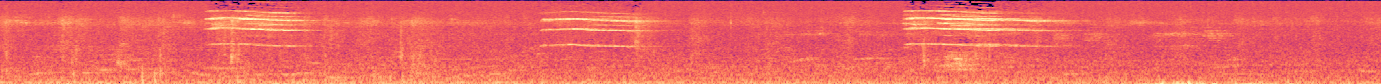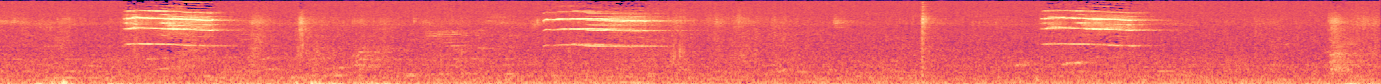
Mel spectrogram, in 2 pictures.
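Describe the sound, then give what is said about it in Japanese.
An owl calls roughly six times at intervals of a few seconds, each cry high and raspy, over a quiet night background with faint low rumble; about three owls have been spotted nearby, one perched on a TV antenna on a neighbouring house's roof. “これはですね、フクロウの声なんですよ。”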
